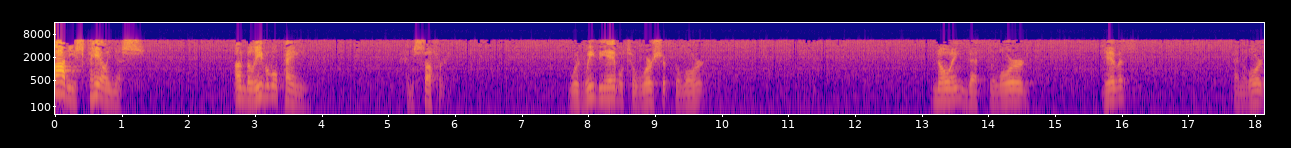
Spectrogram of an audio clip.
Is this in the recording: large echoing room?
yes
